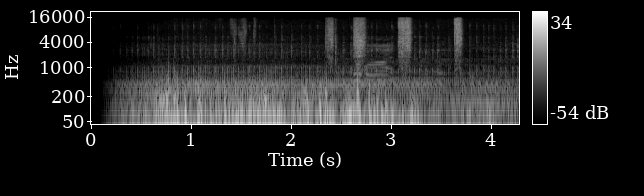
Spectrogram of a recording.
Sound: engine noise

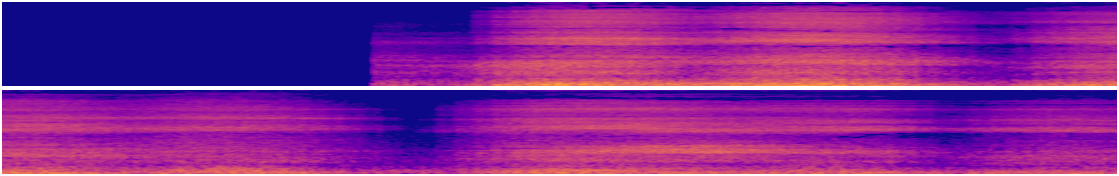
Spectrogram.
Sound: sound of monster breathing and moaning

